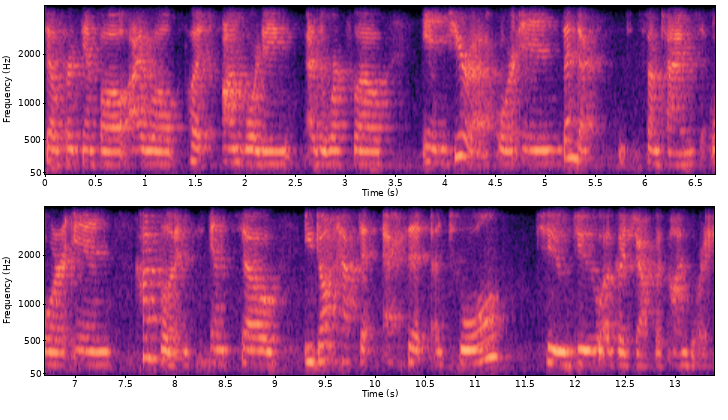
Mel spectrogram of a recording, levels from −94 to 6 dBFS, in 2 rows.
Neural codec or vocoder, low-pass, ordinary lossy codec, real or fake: none; 3.6 kHz; Opus, 16 kbps; real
